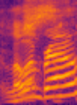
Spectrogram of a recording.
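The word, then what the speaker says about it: Löwenbräu: I don't know actually how to say it. Lowenbrau? Lowenbrau. Brow? Good. Brow. Lowenbrau.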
